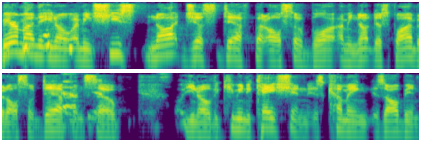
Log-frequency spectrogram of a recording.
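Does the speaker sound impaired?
No.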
